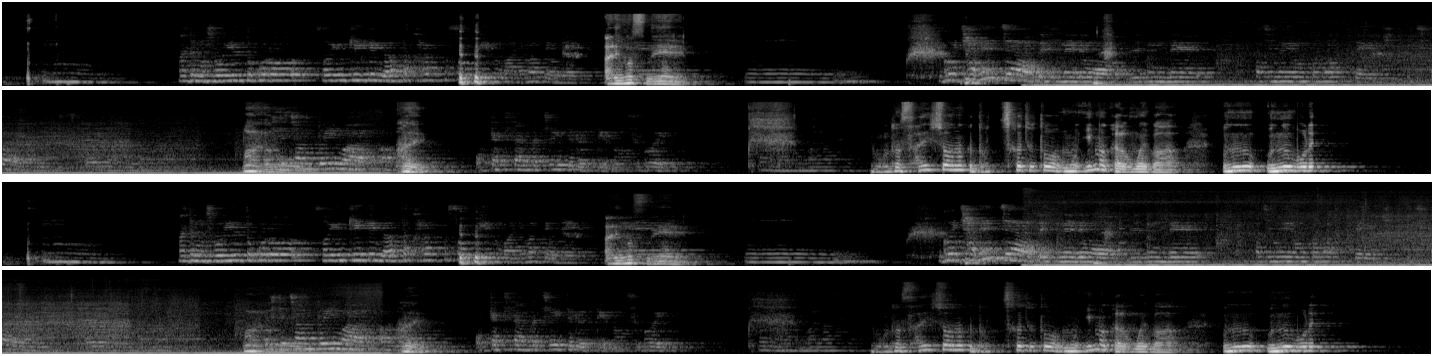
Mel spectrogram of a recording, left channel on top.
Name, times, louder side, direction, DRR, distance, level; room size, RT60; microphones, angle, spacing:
voice 1, 0.4-1.1 1.8-2.9 3.2-5.8 6.0-6.8 7.4-8.6 9.4-12.0 12.5-13.9 14.1-16.0 16.9-18.6 19.0-20.9 21.9-22.9, right 1 dB, 55° right, 3.3 m, -35 dB
voice 2, 6.0-6.9 9.1-9.4 16.7-17.3 18.2-18.6 21.8-22.2 23.0-27.4, left 5 dB, 80° left, 0.4 m, -20 dB
sound 1, 10.2-18.1, right 1 dB, 90° right, 0.8 m, -33 dB
18.0 x 6.6 x 3.6 m
head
